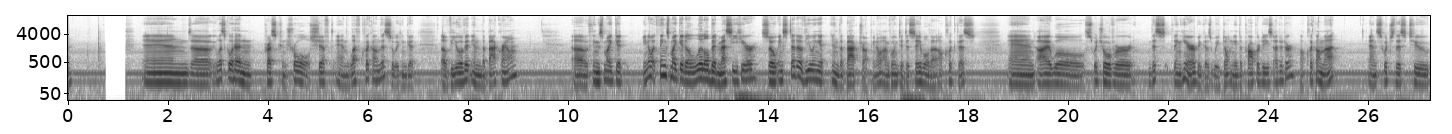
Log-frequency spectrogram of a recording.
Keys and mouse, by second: 5.9 ctrl+shift+click, 17.9 click, 25.1-27.2 drag.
